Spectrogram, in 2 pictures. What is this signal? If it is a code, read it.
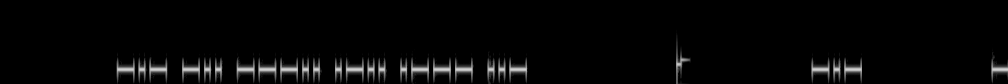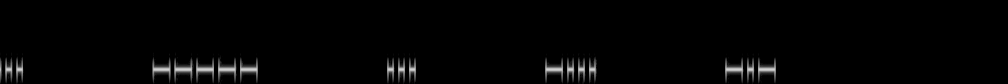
Morse code, heard as a keyed tone, about 22 wpm, spaced as for 9 wpm, 700 Hz. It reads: KD8LJU KD0SBK
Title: USA Call Signs - 6 Characters - 8x Character Spacing - 22wpm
